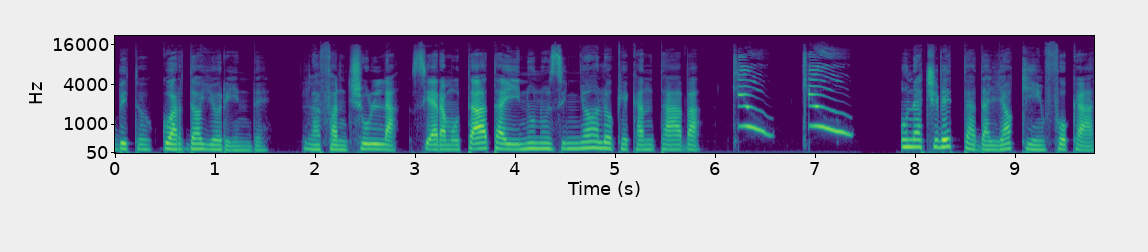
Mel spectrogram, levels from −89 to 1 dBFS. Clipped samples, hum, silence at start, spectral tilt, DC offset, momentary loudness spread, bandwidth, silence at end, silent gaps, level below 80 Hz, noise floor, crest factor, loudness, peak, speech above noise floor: under 0.1%; none; 0 s; -5 dB/octave; under 0.1%; 12 LU; 17 kHz; 0 s; none; -48 dBFS; -55 dBFS; 20 dB; -23 LUFS; -4 dBFS; 32 dB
